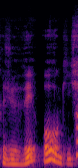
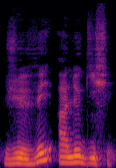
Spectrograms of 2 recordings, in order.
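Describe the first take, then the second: First: "au guichet" with "au" as one long "o" sound; contracted correct form. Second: "à le guichet" with "à" and "le" as two separate words; uncontracted wrong form. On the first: Teacher gives pupils the corrected sentence, "au" as one sound. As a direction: merge "à le" into a single "au" before "guichet". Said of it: "qu'est-ce qu'on va dire". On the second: Teacher reads out the faulty sentence for pupils, "à le" kept separate. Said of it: "ما يمكنش نقولوا à le guichet". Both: Shown as a demonstration.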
